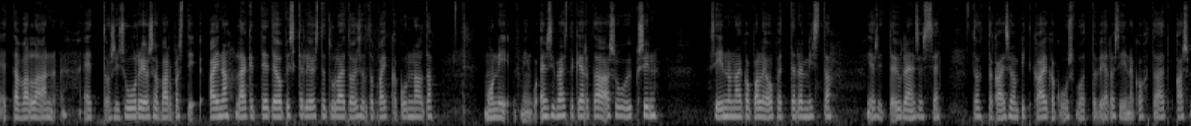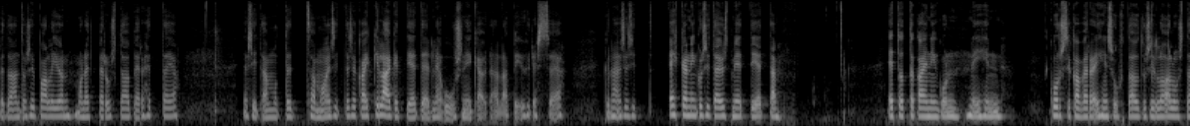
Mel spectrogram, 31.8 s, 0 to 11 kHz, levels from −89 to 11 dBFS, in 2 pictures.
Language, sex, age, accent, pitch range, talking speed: Finnish, female, 20-39, native, 170-185 Hz, 150 wpm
